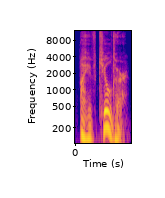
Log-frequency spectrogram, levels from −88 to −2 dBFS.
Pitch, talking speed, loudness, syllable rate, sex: 120 Hz, 225 wpm, -16 LUFS, 5.7 syllables/s, male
